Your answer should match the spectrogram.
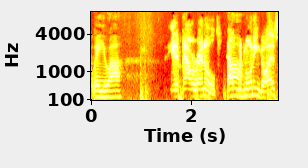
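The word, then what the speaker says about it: Balranald: Jason, did I get the pronunciation right where you are? Yeah, Balrundle.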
